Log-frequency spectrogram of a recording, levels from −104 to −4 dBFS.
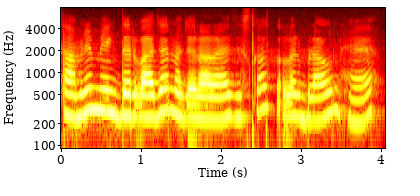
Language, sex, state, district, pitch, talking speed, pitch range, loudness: Hindi, female, Jharkhand, Garhwa, 255 Hz, 175 wpm, 235-285 Hz, -18 LUFS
